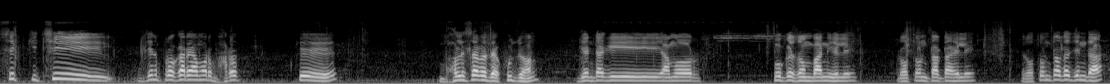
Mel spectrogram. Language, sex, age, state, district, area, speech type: Odia, male, 60+, Odisha, Balangir, urban, spontaneous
